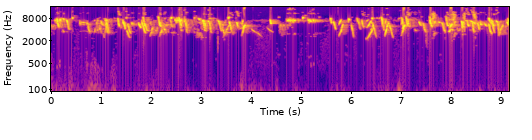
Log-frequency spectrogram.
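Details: Free-living saffron finches in nature sing a dense, continuous run of quick high chirps and sharp slurred notes. Phrases overlap almost without pause, with a brief break near the middle and faint low rumbles beneath.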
